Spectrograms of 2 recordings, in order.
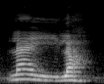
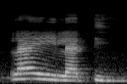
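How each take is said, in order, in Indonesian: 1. Kata itu berakhir dengan bunyi h. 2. Kata itu berakhir dengan bunyi t. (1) "Kalau berhenti" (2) "Kalau sambung"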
